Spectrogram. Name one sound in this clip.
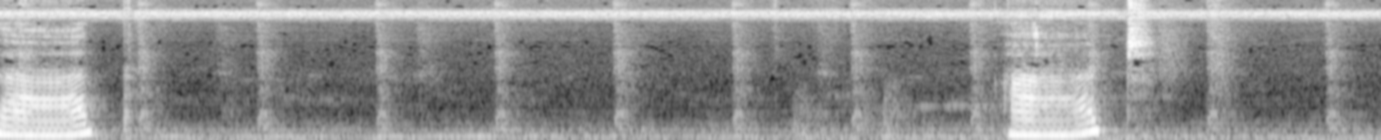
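A crochet hook softly clicks and scrapes against yarn.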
